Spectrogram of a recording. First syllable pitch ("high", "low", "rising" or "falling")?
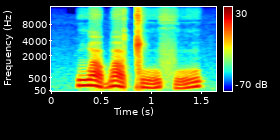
falling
